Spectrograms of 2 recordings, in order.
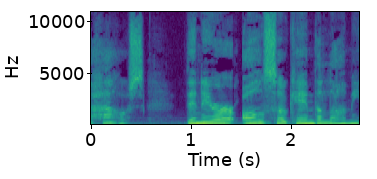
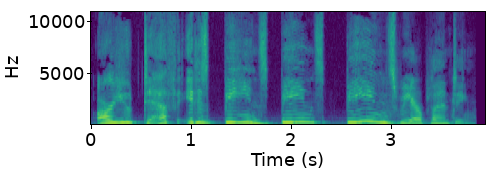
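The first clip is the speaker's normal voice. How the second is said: raised, higher, insistent retort; answering louder; 4 semitones higher, 5 dB louder than usual. A narrator's reading. Bean planters to the lamia, answering louder. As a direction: hammer it out loudly, dropping at the end. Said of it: "only answered the louder".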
